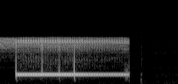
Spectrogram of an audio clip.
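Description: An electronic telephone ring goes unanswered. A single steady warbling ring tone lasts about a second, then cuts off abruptly, followed by a faint click.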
